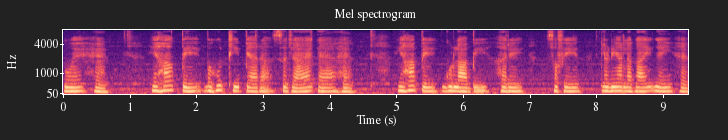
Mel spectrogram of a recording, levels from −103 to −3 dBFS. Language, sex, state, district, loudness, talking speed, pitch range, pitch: Hindi, female, Goa, North and South Goa, -17 LUFS, 120 wpm, 165-185 Hz, 175 Hz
